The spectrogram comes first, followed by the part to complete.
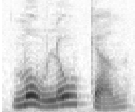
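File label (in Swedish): "moloken", Swedish; moloken adjektiv, downhearted; Uttal: [²m'o:lo:ken]; dyster, nedstämd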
